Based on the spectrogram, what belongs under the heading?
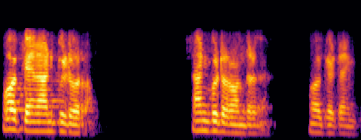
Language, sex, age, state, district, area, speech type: Tamil, male, 45-60, Tamil Nadu, Tiruvarur, rural, conversation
